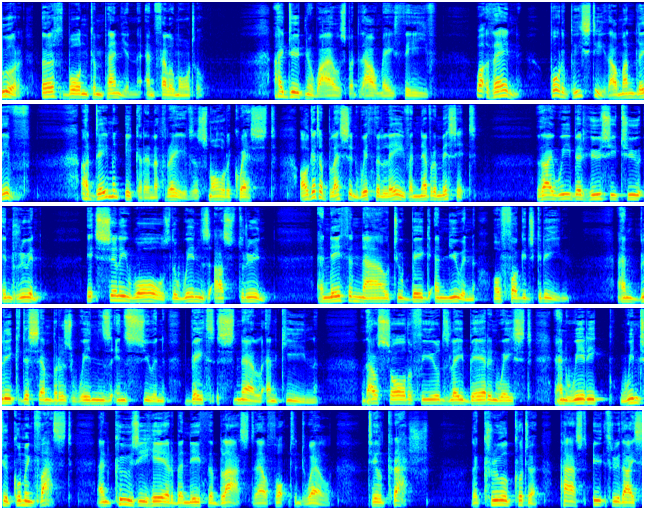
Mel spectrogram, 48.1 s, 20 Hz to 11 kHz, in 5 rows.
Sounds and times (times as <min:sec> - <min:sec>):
Speech: 0:00.0 - 0:03.1, 0:04.0 - 0:10.1, 0:10.8 - 0:16.8, 0:17.6 - 0:19.9, 0:20.6 - 0:23.3, 0:24.0 - 0:27.8, 0:28.5 - 0:33.7, 0:34.3 - 0:45.0, 0:45.6 - 0:48.1.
